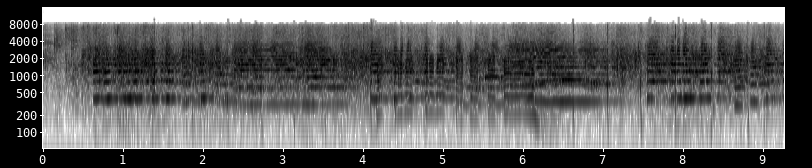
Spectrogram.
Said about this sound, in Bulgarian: Моля вашите аплодисменти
